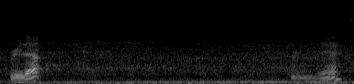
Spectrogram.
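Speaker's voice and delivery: soft, spaced-out calls; guided movement cues. Acted. Instructor softly guiding class through Dead Bear. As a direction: lead each move calmly.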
